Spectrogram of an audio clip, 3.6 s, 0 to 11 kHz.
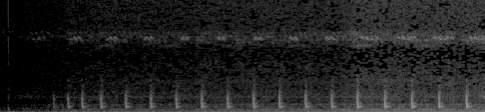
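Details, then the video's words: A Bearded Woodpecker drums a territorial call announcing itself to rivals on safari, 12 April 2024. About seventeen hollow wooden knocks come in a steady roll, roughly five a second, growing louder over a faint high insect hiss. "Now that's the sound of the bearded woodpecker."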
